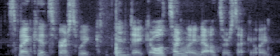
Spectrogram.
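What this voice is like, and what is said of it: Congested, stuffy-nosed voice. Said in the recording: “I have a little bit of a cold. So I'm going to sound funny, and I'm probably going to sniffle.”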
